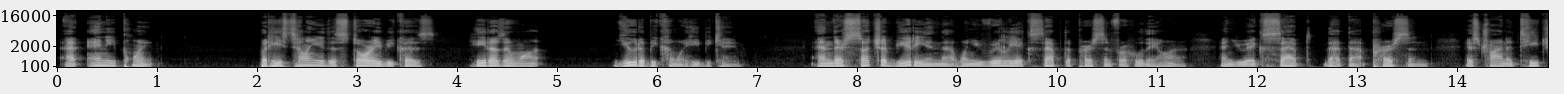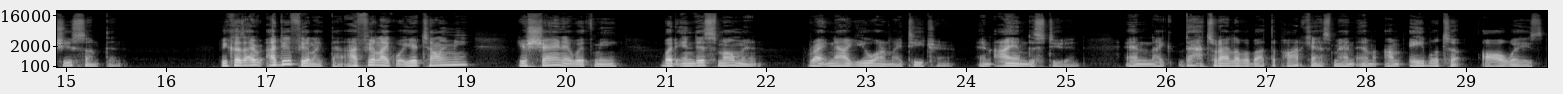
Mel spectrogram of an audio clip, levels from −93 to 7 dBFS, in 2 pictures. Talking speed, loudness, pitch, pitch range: 195 wpm, -23 LUFS, 115 Hz, 105-130 Hz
